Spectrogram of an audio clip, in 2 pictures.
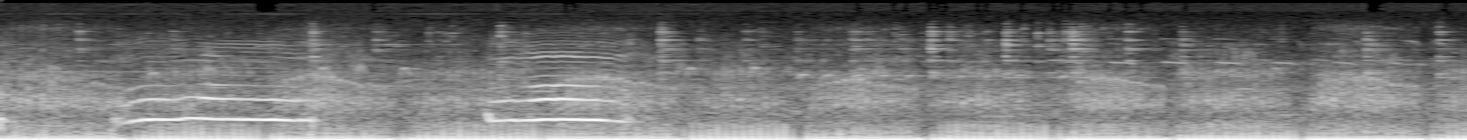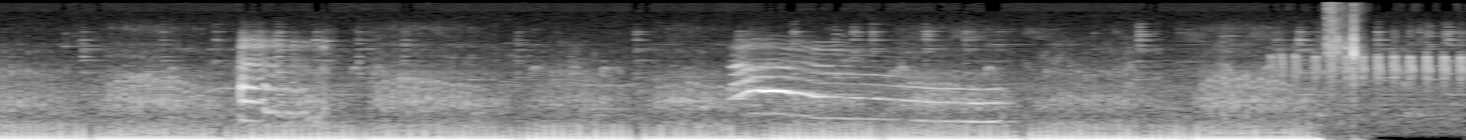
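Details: Cat on a farm uttering drawn-out level meows, then a longer falling wail, all over a continuous loud low rumble that cuts off at the very end.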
